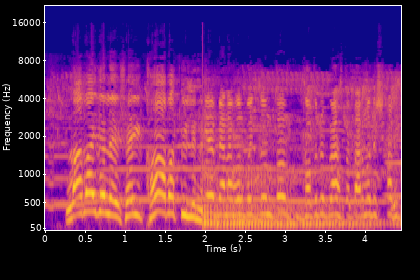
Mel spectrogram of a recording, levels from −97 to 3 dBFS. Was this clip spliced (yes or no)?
yes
